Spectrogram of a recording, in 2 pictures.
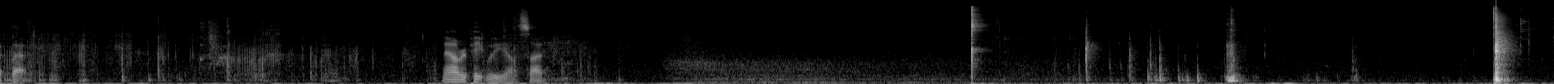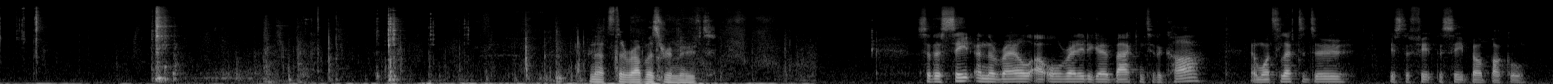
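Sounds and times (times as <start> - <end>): pliers and metal parts clicking: 15.2 - 16.1.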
